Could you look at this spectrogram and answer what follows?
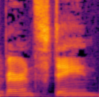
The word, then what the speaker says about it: Berenstain: Bravo, I'm pronouncing it correctly, by the way. The Berenstain Bears.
